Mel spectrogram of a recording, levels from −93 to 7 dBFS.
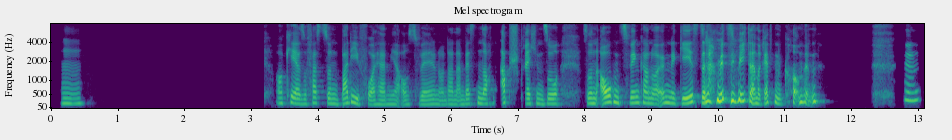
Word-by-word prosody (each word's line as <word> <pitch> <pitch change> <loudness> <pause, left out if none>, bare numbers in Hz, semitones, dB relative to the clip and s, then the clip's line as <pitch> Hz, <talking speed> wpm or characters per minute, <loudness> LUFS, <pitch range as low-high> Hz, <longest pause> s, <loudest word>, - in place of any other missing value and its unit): Mhm. 180 0 -8 2.9
Okay, 190 +1 -2
also 165 -1 -3
fast 195 +4 -4
so 180 - -3
'n 170 -3 -6
Buddy 185 +2 -1
vorher 150 -4 -5
mir 155 0 -9
auswählen 150 +1 -6
und 145 +1 -10
dann 150 -2 -7
am 145 - -8
besten 165 +3 -6
noch 170 0 -4
absprechen, 175 -4 -5
so 170 +1 -2 0.3
so 185 - -4
'n 180 - 0
Augenzwinker 205 -1 +2
oder 175 -2 -2
irgend 195 +1 0
'ne 185 - -2
Geste, 195 +3 +4
damit 275 +4 +7
sie 275 - +9
mich 280 -1 +6
dann 175 -10 +4
retten 185 0 -2
kommen. 250 +3 -1 1.1
Ja, 285 -1 -2
180 Hz, 140 wpm, -20 LUFS, 165-205 Hz, 2.9 s, sie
